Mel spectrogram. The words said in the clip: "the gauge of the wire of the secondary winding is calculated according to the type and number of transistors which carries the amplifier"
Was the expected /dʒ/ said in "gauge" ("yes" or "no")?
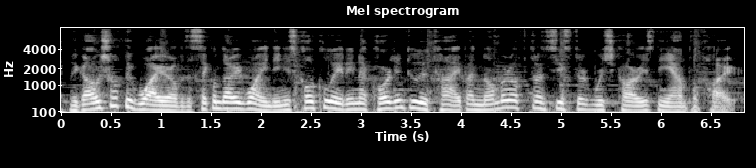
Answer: no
